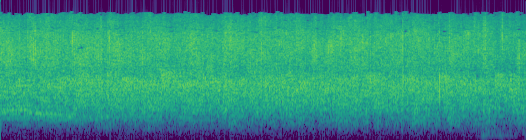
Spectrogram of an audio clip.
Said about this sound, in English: Yeah, Leah and Nat. Round of applause for Leah and Nat.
